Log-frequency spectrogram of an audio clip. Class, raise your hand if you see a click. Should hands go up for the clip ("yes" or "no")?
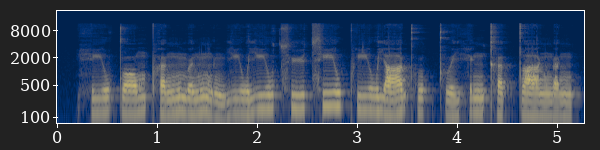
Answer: no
